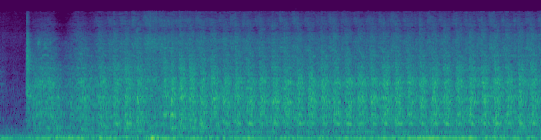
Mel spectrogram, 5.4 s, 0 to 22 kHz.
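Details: 2012 Toyota Tundra no-start: starter churns the engine steadily with a loose, uneven rhythm but it never catches; fuel pump ECU not powering the pump.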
